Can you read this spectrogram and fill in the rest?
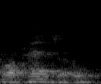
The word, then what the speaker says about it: harpazo: Strong's concordance in studying this, the Greek word harpazo, it's actually pronounced harpazo, it's used 13 times.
